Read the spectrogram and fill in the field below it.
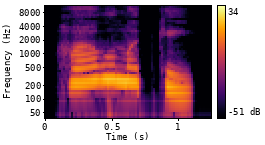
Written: ಹಾವುಮೆಕ್ಕೆ

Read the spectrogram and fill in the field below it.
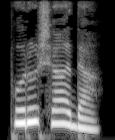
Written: ಪಾರ್ಷದ

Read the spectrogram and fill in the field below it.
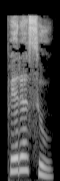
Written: ಪೆರಸು

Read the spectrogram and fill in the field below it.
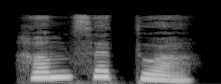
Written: ಹಂಸತ್ವ

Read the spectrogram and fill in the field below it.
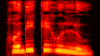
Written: ಹೊದಿಕೆಹುಲ್ಲು

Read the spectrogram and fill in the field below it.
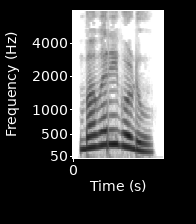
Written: ಬಾವರಿಗೊಡು

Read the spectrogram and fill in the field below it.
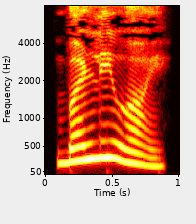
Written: ಬಳ್ಳಿವಾಯ್

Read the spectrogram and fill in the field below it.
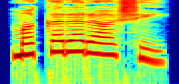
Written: ಮಕರರಾಶಿ

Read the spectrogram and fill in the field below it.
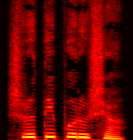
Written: ಶ್ರುತಿಪುರುಷ

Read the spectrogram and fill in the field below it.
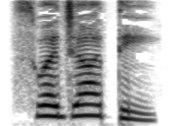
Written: ಸ್ವಜಾತಿ

